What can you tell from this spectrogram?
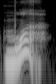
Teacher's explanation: Your lips start very rounded, then relax.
